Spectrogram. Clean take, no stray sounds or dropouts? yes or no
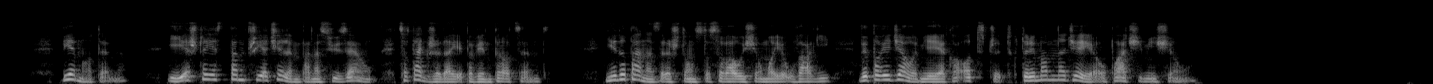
yes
